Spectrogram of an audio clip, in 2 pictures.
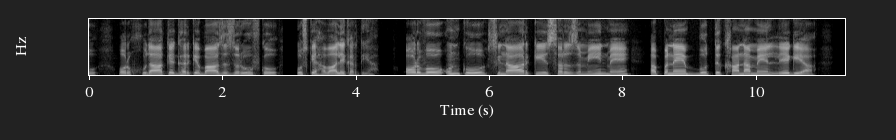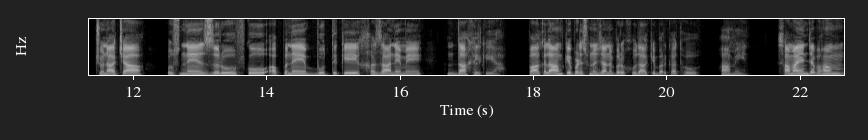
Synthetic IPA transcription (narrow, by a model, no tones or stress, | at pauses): ɔːɾxʊd̪akeɡʱɐɾkebaːzzɐɾuːfko | ʊskeɦɐʋaːlekɐɾd̪ijaː | ɔːɾʋoʊnkosɪnaːɾkisɐɾzɐmiːnmẽ | ɐpnebʊt̪kʰaːnamẽleːɡijaː | t͡ʃʊnaːt͡ʃa | ʊsnezɐɾuːfkoɐpnebʊt̪kexɐzaːnemẽ | d̪aːxɪlkijaː | paːkɐlaːmkepɐɽesʊned͡ʒaːnep̬ɐɾxʊd̪akibɐɾkət̪ɦoː | aːmiːn | saːmaːɪnd͡ʒɐbɦɐm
